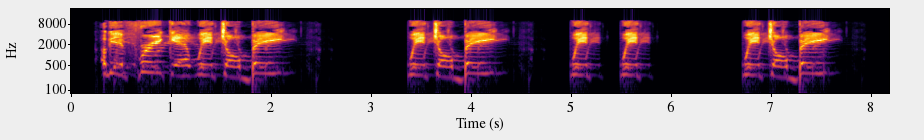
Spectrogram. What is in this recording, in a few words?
Vocal, Funk vocal loop sample.; Loop Vocal Get FreakyFull 110bpm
